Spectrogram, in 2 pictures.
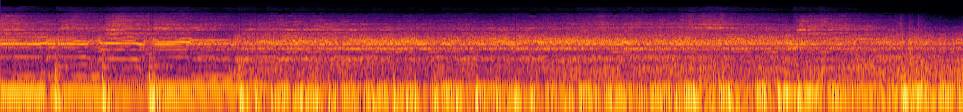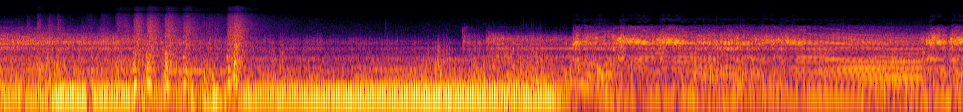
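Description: A live rock band plays on electric guitar, bass guitar and drum kit. About nine seconds in the drums and cymbals drop out. In the last couple of seconds strummed electric guitar carries on almost alone.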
